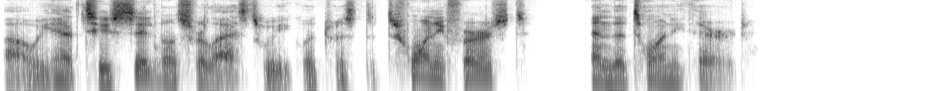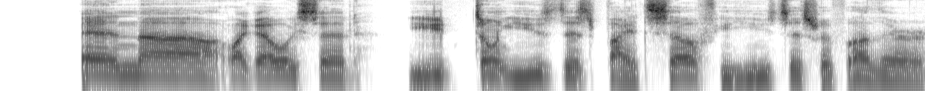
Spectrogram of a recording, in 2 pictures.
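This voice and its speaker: Quietly and at a moderate pace, a man with a fairly low pitch speaks with fairly even intonation in a dry, close sound with no echo. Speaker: forex trading analyst. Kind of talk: tutorial. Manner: halting.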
